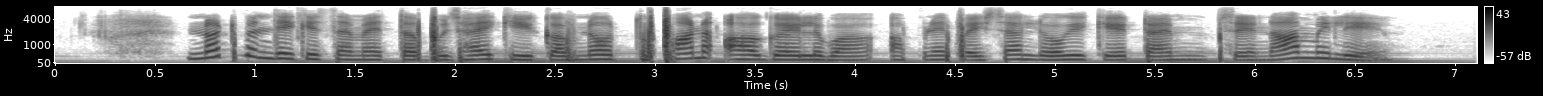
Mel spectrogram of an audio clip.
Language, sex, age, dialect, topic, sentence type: Bhojpuri, female, 25-30, Northern, banking, statement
